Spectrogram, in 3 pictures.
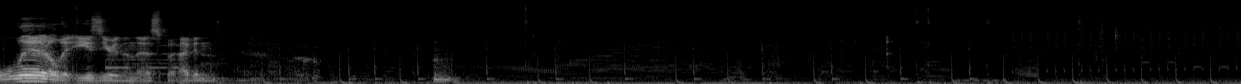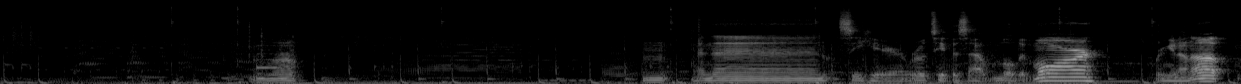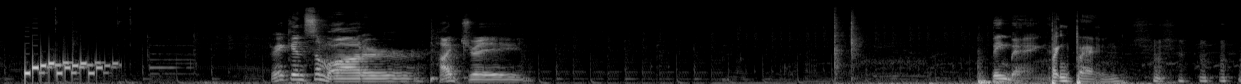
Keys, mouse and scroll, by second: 0.6 click, 0.9 space, 2.2-5.3 drag, 2.2 space, 9.9 click, 9.9 i, 14.1 click, 14.8 space, 16.8-19.1 drag, 16.8 space, 20.5-23.0 drag, 23.9-25.4 drag, 26.0 click, 26.1 space, 26.7 space.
